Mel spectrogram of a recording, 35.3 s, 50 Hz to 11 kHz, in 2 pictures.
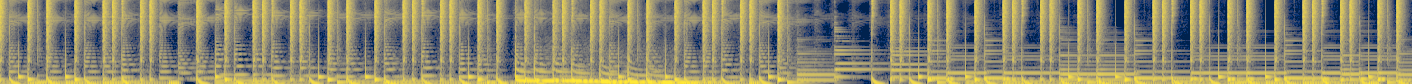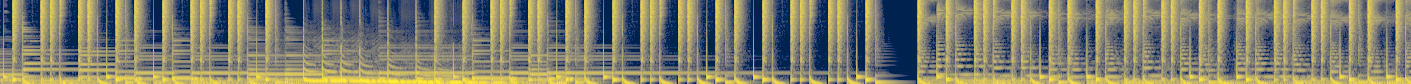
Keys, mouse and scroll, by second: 3.8-4.6 scroll up 5, 4.6 Tab, 5.6 x, 7.8 Tab, 9.3-11.0 drag, 11.0 Tab, 11.4-12.5 middle drag, 12.5 alt+click, 13.1-13.5 scroll up 2, 14.1 alt+shift+click, 15.2 ctrl+z, 15.6 2, 16.5 alt+shift+click, 17.6 alt+shift+click, 18.6 alt+shift+click, 19.3 alt+shift+click, 20.3 alt+shift+click, 20.7 shift+middle click, 21.2-21.7 scroll up 3, 23.1 alt+shift+click, 24.6 alt+shift+click, 25.7 alt+shift+click, 27.1 alt+shift+click, 28.1 alt+shift+click, 29.7 ctrl+z, 30.5 alt+shift+click, 31.2 x, 32.7-33.3 scroll down 2, 33.3 Tab, 33.8 Tab, 34.6 typing, 35.1 alt+click.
